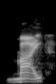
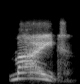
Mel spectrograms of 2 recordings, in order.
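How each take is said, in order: First: It sounds like a hard, threatening challenge. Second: It sounds like a friendly, warm greeting. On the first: It is a warning or challenge. "that's very different to someone looking at you going" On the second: It is a greeting. "if someone comes up and says"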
